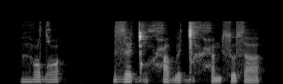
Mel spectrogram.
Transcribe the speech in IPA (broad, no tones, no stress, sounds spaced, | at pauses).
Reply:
ɦ ɜ dˤ ɐ | z ɛ ɡ͡ǀ ɔ x ħ a b ɛ ɡ͡ǀ ɐ x ħ e m s ʊ s a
